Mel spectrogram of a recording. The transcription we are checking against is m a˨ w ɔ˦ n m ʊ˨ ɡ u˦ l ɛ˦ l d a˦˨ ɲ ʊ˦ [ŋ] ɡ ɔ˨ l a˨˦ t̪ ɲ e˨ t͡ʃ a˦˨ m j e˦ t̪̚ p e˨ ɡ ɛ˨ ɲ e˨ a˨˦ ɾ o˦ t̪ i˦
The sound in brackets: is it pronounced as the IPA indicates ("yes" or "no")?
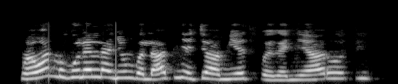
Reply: yes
